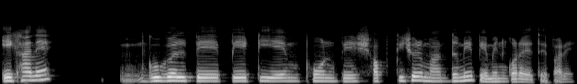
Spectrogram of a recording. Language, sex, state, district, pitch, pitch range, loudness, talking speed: Bengali, male, West Bengal, North 24 Parganas, 155 Hz, 150-180 Hz, -19 LUFS, 145 wpm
